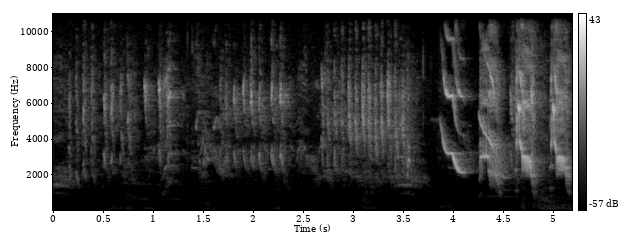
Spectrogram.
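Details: Home sparrows chirping while eating food: a busy run of quick, high twittering notes, then louder, sharper chirps that swoop downward in the last second.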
